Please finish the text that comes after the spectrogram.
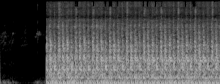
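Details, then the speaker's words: Ford 6610 Force II tractor diesel from cold after lift pump checks and replacing an air-leaking water-drain O-ring on the fuel filter: catches quickly, steady even clatter, no misses or hunting; possibly a filter had been seated wrong; normal cold idle. "Strangely, that's the best this engine has sounded from cold in a long, long time. So I wonder if one of those filters hadn't been sitting right all along."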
